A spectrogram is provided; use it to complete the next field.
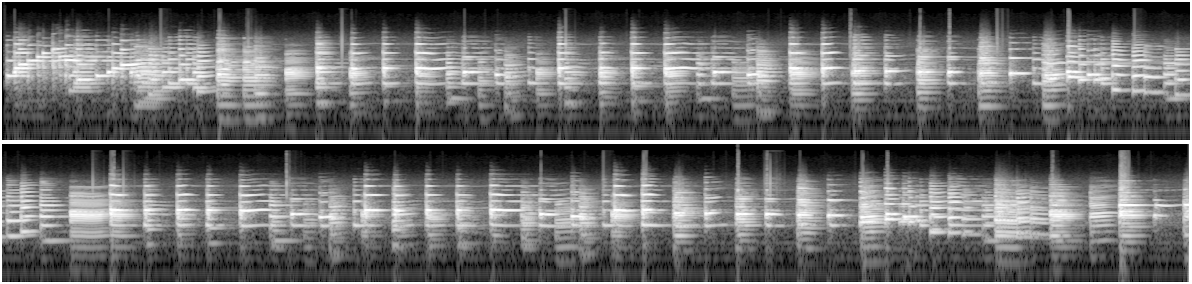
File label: Old Dusty Piano Record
